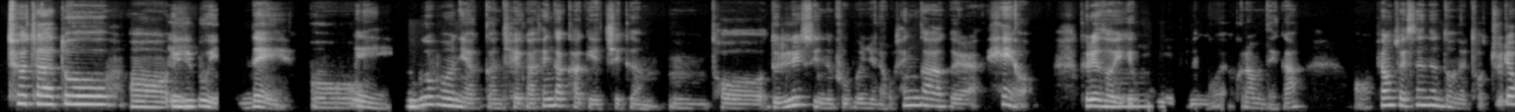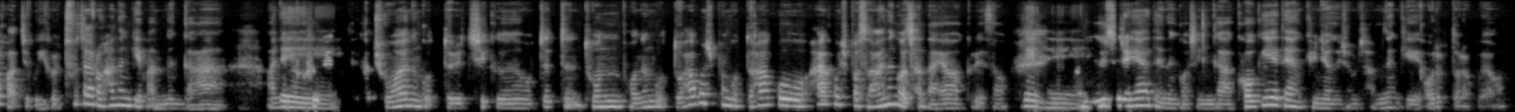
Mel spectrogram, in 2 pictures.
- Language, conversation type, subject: Korean, advice, 단기적인 소비와 장기적인 저축의 균형을 어떻게 맞출 수 있을까요?
- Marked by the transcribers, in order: distorted speech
